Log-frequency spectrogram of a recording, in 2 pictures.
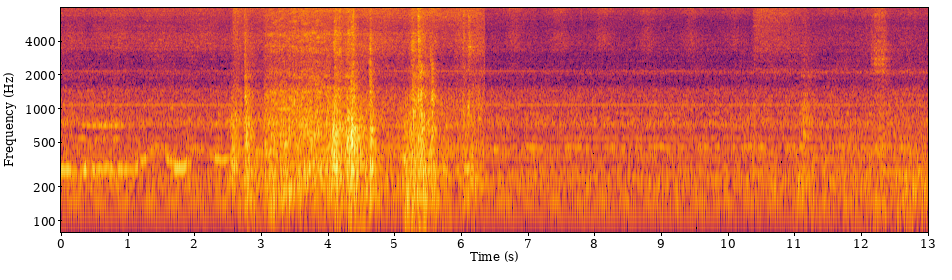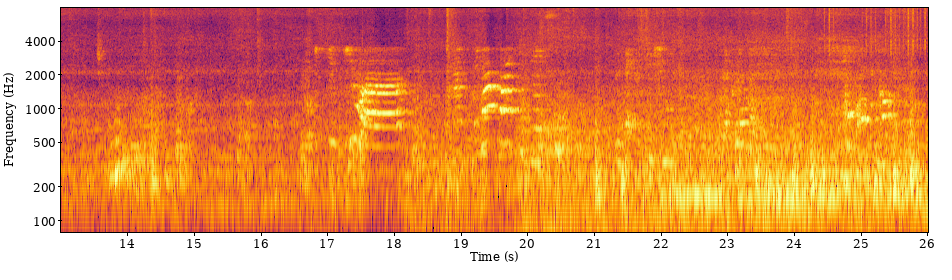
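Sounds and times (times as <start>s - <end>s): train low rumble: 0.0s - 26.0s
train clunks and rattles: 2.5s - 6.4s, 11.0s - 26.0s.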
